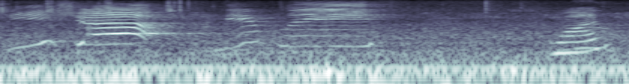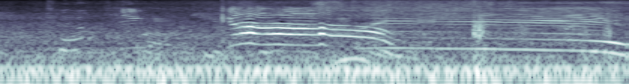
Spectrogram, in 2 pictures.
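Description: Children squealing and calling out in high, gliding voices as they slide down the steel playground poles, ending in one long, slowly falling cry near the end.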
